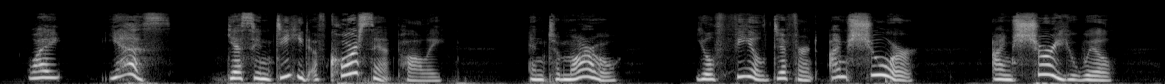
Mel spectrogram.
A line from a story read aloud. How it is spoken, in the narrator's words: reiterated the girl, her voice quivering with hope again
